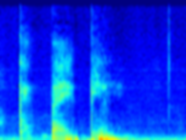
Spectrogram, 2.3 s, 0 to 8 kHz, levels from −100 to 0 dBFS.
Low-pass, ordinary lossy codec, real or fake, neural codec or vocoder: none; none; fake; codec, 16 kHz, 1 kbps, FunCodec, trained on LibriTTS, 50 frames a second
